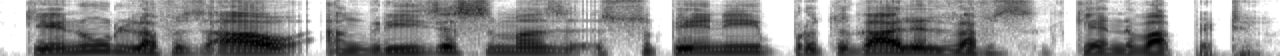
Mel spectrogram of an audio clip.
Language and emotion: Kashmiri, neutral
